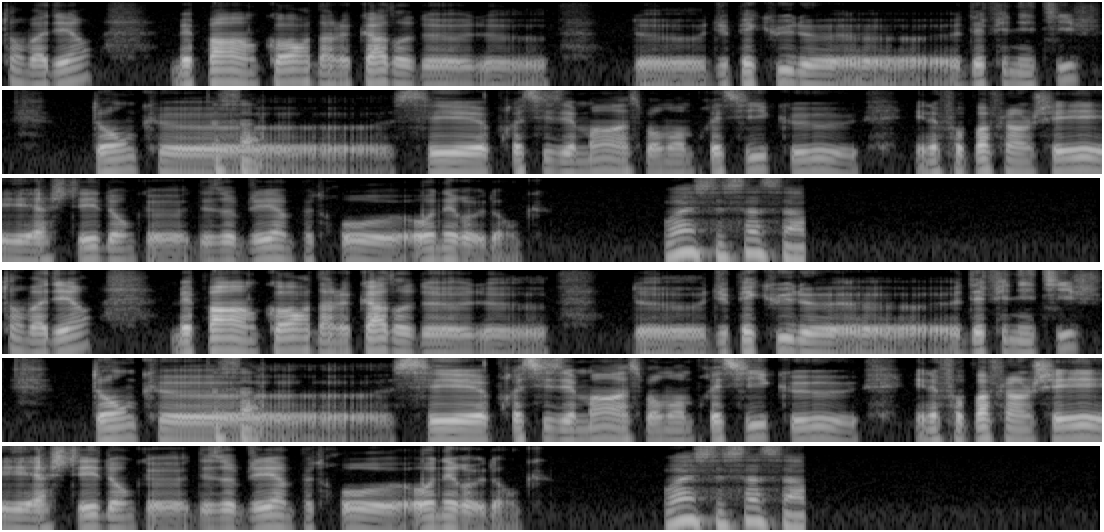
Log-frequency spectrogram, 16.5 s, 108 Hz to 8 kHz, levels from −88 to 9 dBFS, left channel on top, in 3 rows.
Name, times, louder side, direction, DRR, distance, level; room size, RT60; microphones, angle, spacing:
voice 1, 0.0-13.6, right 3 dB, 85° right, 2.8 m, -28 dB
voice 2, 14.3-15.0, right 1 dB, 15° right, 5.1 m, -28 dB
head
